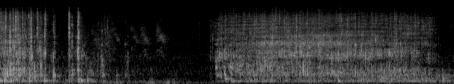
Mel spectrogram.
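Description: Water poured and stirred into jaggery in a container while preparing an organic amla fertilizer, a splashy, gurgling stream with scattered knocks, a short quiet pause, then steady pouring and sloshing close by.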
